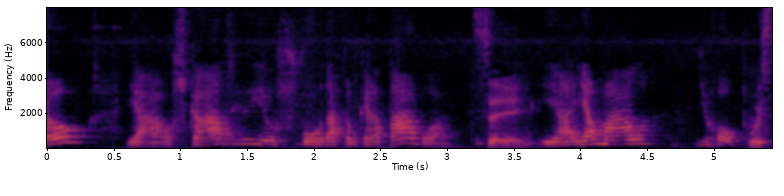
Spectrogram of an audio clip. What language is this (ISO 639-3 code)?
por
